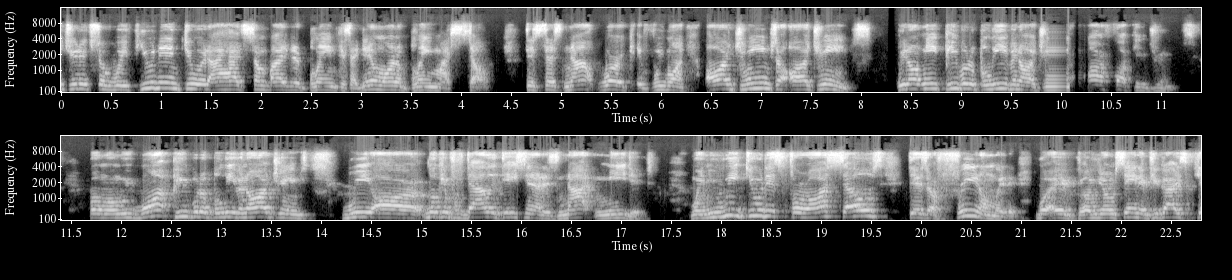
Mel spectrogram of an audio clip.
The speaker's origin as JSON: {"language": "English", "town": "New York City", "region": "New York", "country": "United States", "said": "I'm a New Yorker"}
